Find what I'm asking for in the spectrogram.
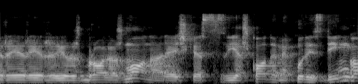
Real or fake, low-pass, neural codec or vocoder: real; 10.8 kHz; none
